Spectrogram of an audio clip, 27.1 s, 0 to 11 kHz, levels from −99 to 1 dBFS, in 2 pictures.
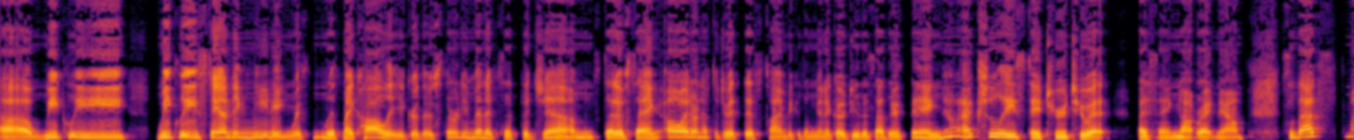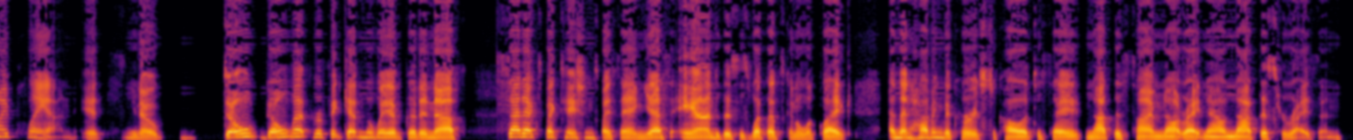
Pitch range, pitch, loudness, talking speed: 165-210 Hz, 185 Hz, -16 LUFS, 220 wpm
